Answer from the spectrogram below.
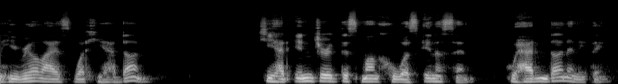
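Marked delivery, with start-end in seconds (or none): none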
